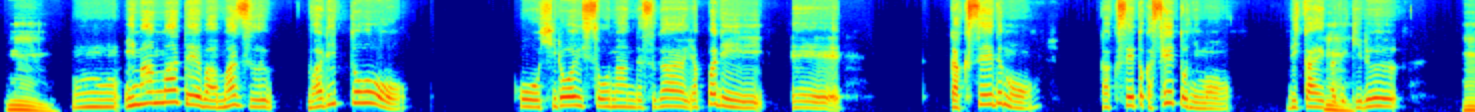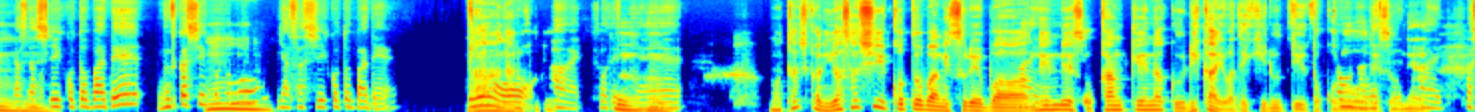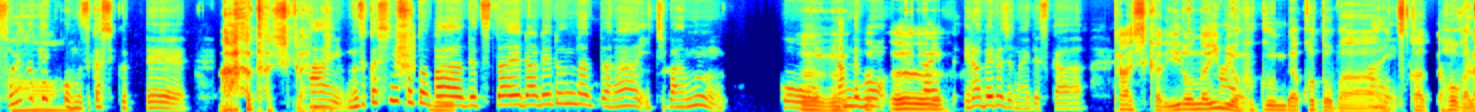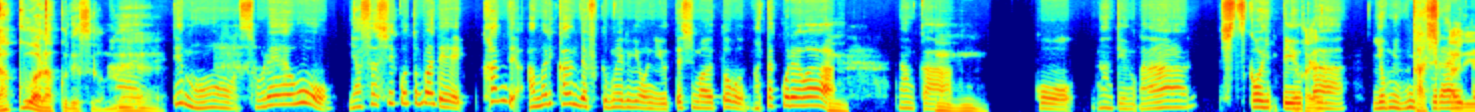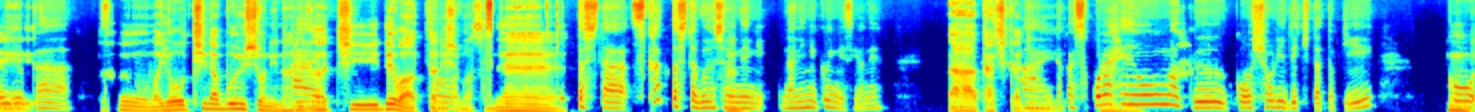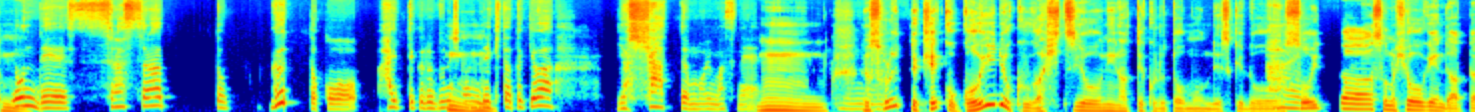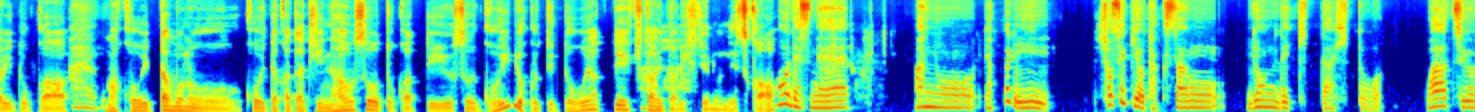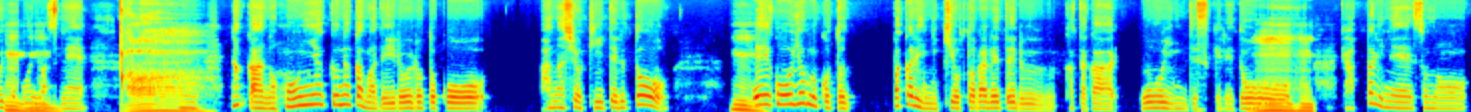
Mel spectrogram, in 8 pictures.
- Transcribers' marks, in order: tapping; laughing while speaking: "ああ、確かに"; other background noise
- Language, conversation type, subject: Japanese, podcast, 仕事で一番やりがいを感じるのは、どんな瞬間ですか？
